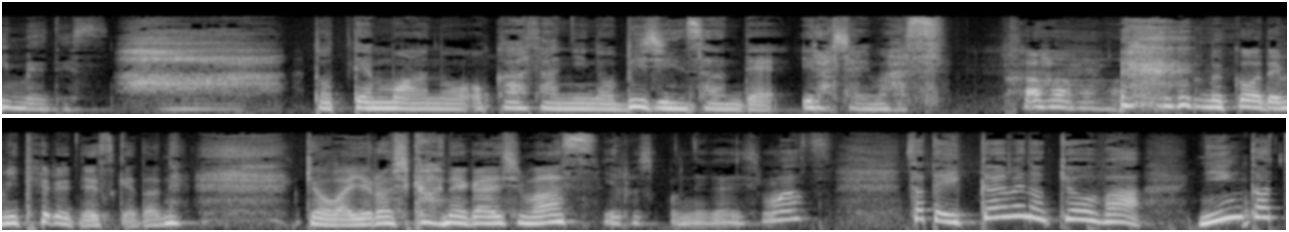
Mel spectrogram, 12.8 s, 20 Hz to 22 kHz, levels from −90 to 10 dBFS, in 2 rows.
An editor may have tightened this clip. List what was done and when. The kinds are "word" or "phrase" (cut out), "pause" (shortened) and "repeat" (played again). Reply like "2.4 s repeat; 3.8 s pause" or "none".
1.5 s pause; 6.0 s word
